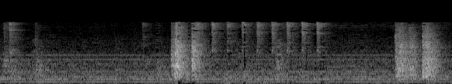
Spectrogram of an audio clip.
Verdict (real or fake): real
